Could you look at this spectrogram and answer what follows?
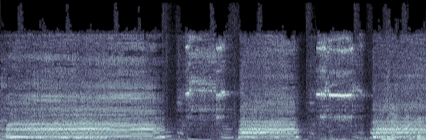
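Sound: donkey braying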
